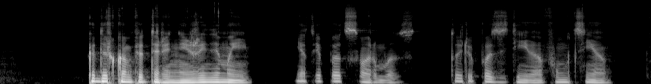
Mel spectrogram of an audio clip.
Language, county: Lithuanian, Vilnius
